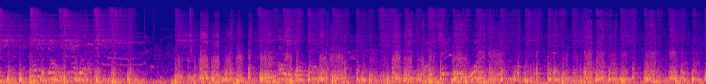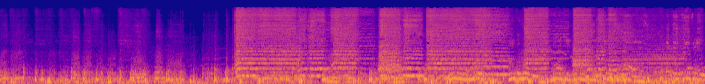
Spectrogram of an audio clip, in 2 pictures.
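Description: High-school marching band playing as it marches in: the drumline beats out a cadence, and about two thirds of the way through the brass section comes in loudly over the drums.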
